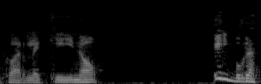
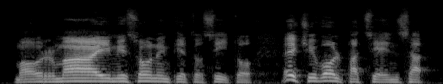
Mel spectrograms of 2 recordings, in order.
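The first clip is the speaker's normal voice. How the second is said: loud blustering showman; a big gruff puppet master grumbling, then calling out; 4 semitones higher, 6 dB louder than usual. A narrator's reading. Mangiafoco tells Pinocchio he will burn another puppet, loud gruff voice.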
